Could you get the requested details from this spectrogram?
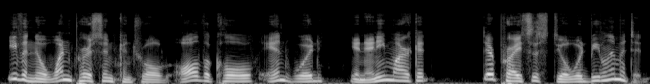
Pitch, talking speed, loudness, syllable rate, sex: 150 Hz, 175 wpm, -18 LUFS, 5.4 syllables/s, male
